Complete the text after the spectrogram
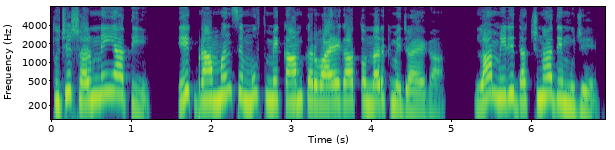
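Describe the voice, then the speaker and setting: A man's voice: very high-pitched, expressive, moderate pace, no room sound, clean studio sound. A man playing a greedy, glib and bossy village priest in a cartoon bedtime story, scolding and cajoling. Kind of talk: animated bedtime story character acting.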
